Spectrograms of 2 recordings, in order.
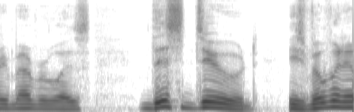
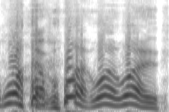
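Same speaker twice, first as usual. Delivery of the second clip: put-on defensive boyfriend; 9 semitones higher, 5 dB louder, slower than usual. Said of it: "he's like".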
